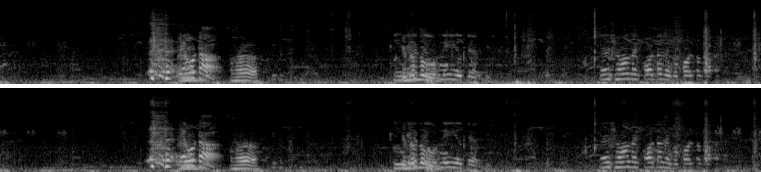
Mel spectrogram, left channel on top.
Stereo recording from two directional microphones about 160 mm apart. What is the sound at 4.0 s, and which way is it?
Speech, 15° right (ahead or behind).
